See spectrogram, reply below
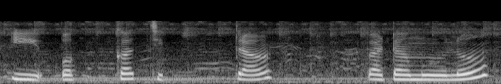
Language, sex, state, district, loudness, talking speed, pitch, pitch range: Telugu, female, Andhra Pradesh, Sri Satya Sai, -14 LUFS, 50 wpm, 230 Hz, 220-250 Hz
